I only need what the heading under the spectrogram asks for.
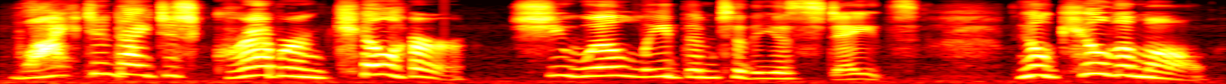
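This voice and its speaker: An embittered young male prisoner in an audiobook, acted out by a woman. The voice sits high and pushes forward with a sharp edge. He is agitated, quick to anger and given to sarcasm. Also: lively intonation, dry recording. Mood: anguished, furious. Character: bitter, hot-tempered young man held prisoner in chains. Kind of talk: audiobook character acting.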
